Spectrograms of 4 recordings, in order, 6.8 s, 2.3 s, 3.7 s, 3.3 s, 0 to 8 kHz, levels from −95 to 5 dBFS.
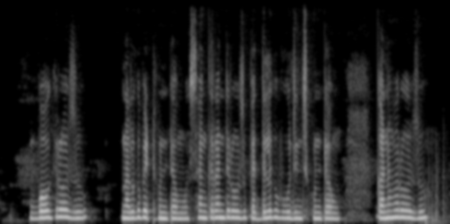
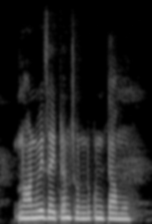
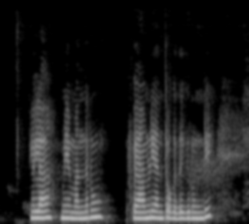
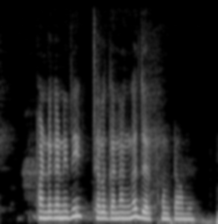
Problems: none marked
